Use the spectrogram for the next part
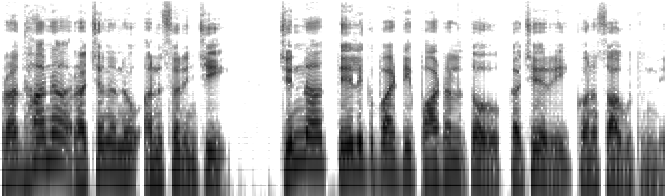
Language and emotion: Telugu, neutral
